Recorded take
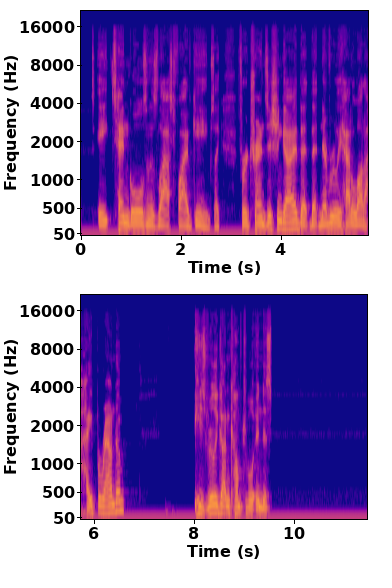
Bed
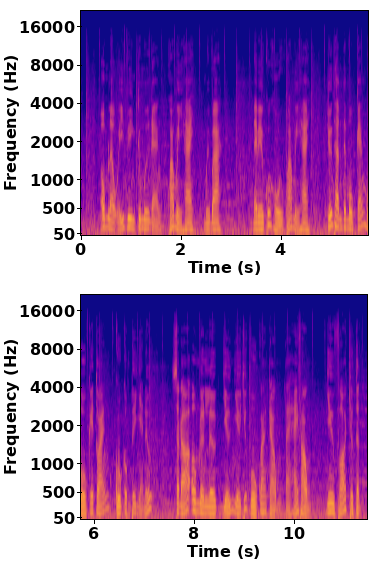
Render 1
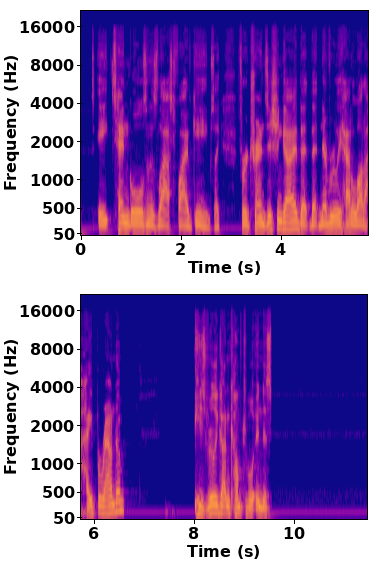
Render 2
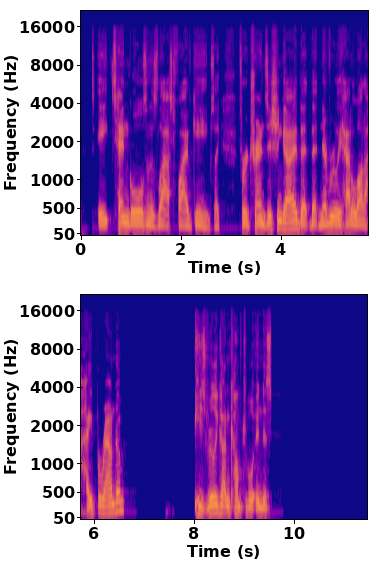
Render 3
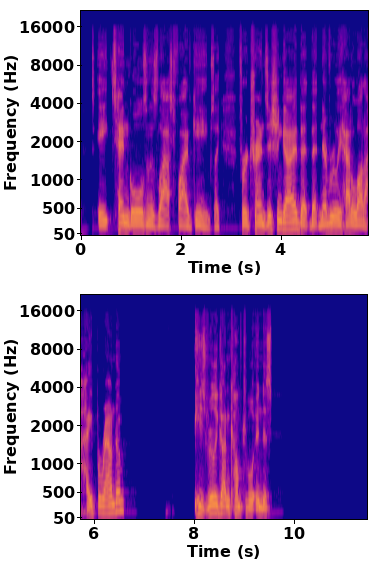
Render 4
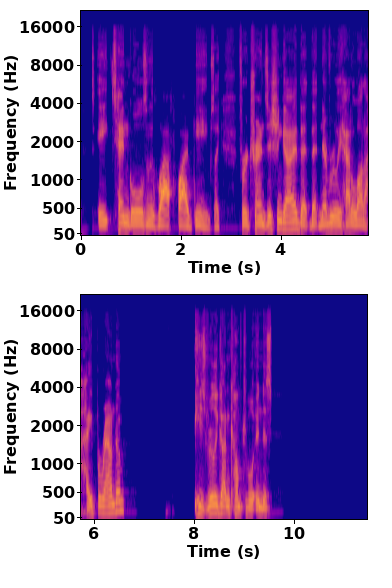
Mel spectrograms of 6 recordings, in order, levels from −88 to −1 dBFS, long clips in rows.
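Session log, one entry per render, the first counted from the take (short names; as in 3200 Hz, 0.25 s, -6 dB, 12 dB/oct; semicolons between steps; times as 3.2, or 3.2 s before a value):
de-hum 50 Hz, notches 2
gate -59 dBFS, range -38 dB; bell 75 Hz -13.5 dB 1.2 oct
gain -1 dB
1.43–2.29 synth low-pass 860 Hz, resonance Q 3.4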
